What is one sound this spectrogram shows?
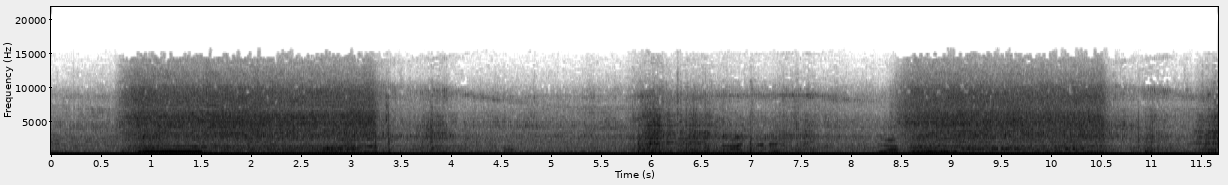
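Hydraulics whine loudly in bursts.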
